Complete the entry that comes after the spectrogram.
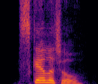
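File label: "skeletal" English, British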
